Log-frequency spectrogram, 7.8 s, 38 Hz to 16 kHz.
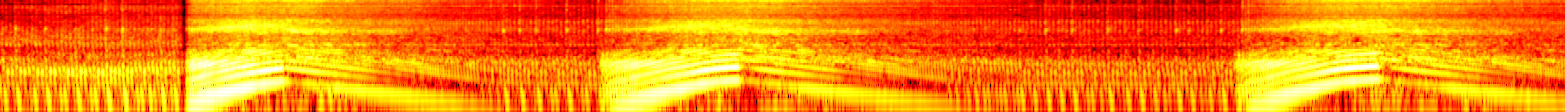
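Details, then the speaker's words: Stihl MS261 M-Tronic chainsaw, hot after running and restarted after a 5-minute rest: three sluggish throttle blips that bog instead of snapping up to speed; owner suspects it's going lean and probably needs a carburetor service. "You can hear that bog. It's not a nice fast acceleration. So, it's going lean."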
